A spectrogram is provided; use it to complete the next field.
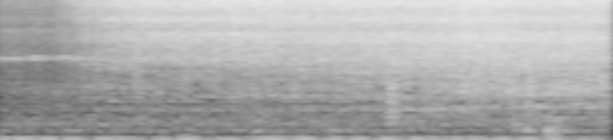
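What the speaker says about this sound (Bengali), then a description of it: "এবার মশলা মাখানা মাংসটা দিয়ে দেবো" Spice-marinated chicken hits hot oil in a pan, starting a loud, steady hissing sizzle that builds and holds before cutting off abruptly.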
